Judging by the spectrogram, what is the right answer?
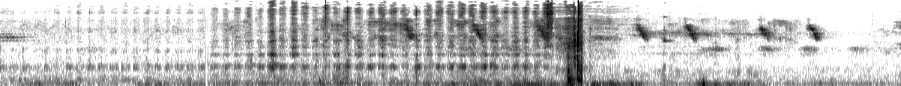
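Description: Small hand file rasping in strokes across steel clamped in a bench vise. A sharp knock about two-thirds of the way through is the loudest sound.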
